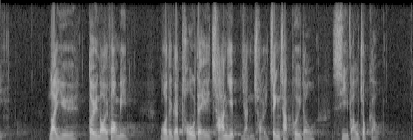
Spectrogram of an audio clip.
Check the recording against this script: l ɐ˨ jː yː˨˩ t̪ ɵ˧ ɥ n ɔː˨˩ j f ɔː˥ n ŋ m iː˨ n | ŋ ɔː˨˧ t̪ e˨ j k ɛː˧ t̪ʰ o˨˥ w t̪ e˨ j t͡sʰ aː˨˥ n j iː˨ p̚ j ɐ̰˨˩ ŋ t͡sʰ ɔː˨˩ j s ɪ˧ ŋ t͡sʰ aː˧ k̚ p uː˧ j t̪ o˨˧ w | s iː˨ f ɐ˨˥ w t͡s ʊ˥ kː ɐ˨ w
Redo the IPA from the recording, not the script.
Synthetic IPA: l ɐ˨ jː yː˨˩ t̪ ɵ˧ ɥ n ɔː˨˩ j f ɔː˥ ŋ m iː˨ n | ŋ ɔː˨˧ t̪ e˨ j k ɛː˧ t̪ʰ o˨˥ w t̪ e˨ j t͡sʰ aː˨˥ n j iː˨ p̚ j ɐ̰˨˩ n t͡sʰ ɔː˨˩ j t͡s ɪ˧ ŋ t͡sʰ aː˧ k̚ pʰ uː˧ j t̪ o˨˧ w | s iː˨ f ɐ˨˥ w t͡s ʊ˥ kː ɐ˨ w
